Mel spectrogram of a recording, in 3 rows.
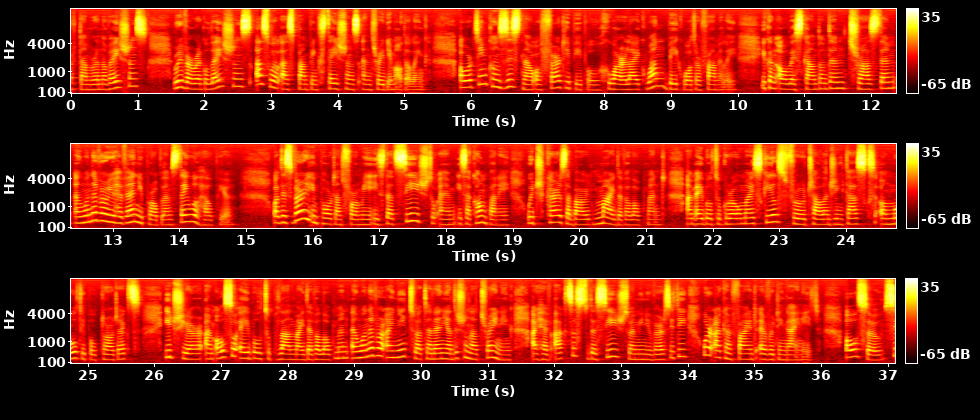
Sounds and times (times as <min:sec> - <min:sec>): Speech: 0:00.0 - 0:14.8, 0:15.4 - 0:37.1.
